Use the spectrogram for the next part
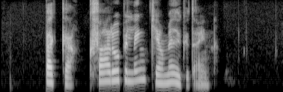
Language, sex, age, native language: Icelandic, female, 20-29, Icelandic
